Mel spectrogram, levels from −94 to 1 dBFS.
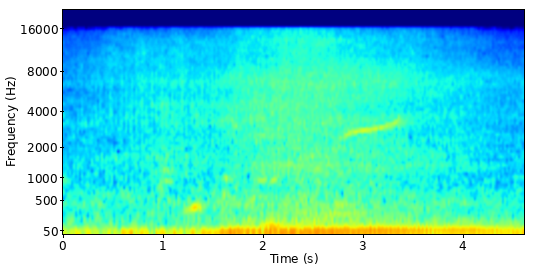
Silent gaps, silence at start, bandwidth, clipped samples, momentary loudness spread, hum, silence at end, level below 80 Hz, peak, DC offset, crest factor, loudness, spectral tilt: none; 0 s; 16.5 kHz; under 0.1%; 9 LU; none; 0 s; -32 dBFS; -18 dBFS; under 0.1%; 14 dB; -33 LUFS; -3 dB/octave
